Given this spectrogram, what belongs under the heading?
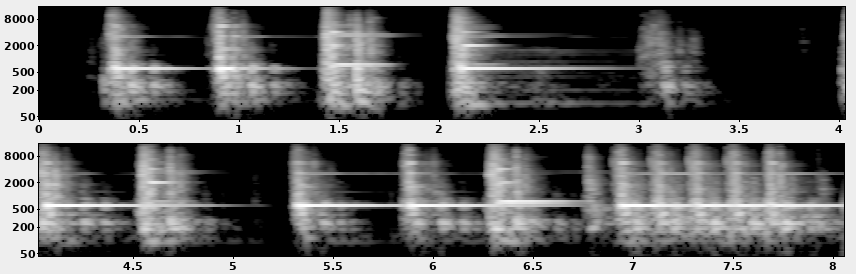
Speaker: On entend déjà des relais qui claquent. Là, on entend bien le carillon.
